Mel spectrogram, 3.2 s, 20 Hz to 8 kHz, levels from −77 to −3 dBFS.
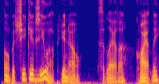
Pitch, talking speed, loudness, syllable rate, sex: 100 Hz, 205 wpm, -19 LUFS, 5.3 syllables/s, male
